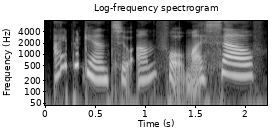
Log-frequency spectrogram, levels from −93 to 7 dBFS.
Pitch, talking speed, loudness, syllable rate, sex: 270 Hz, 135 wpm, -19 LUFS, 4.4 syllables/s, female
